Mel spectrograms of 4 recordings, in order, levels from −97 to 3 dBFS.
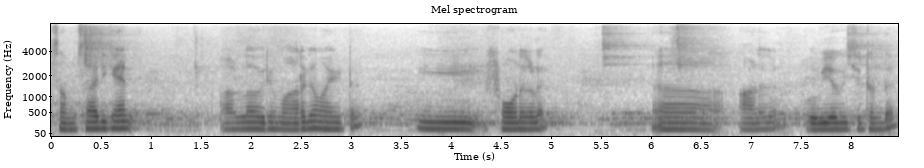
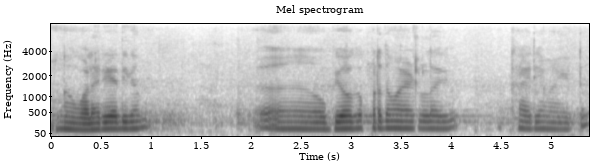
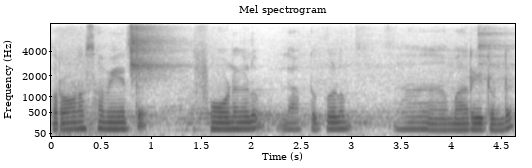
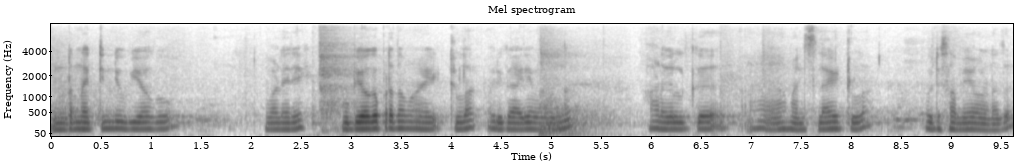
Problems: background sounds at intervals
